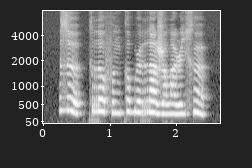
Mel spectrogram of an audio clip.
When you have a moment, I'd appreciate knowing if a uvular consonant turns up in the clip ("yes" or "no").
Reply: no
